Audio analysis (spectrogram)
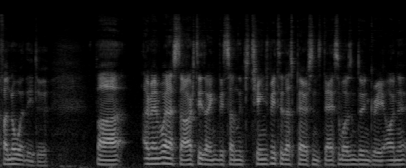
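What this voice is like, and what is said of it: Mild Glaswegian accent. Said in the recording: “I don't have the strongest of Glaswegian accents”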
